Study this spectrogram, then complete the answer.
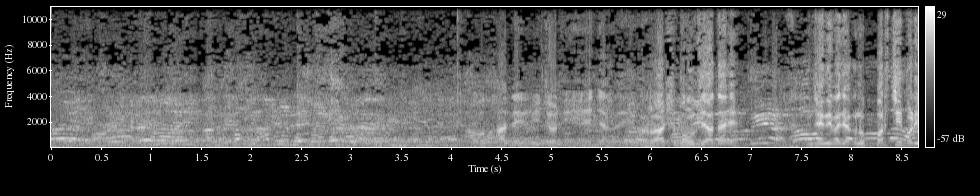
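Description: A crowd of men talk and murmur all around outdoors.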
